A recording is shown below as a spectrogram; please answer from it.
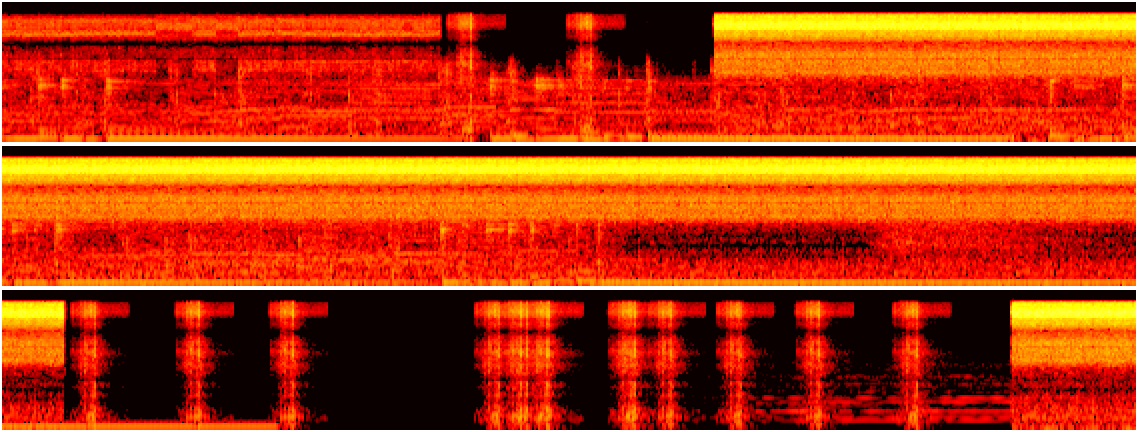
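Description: Sustained spray hiss of rust removal in the Tank Mechanic Simulator video game runs steadily for nearly twenty seconds over a low hum, then cuts out and leaves only short, scattered clicks and bursts.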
